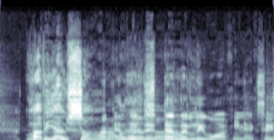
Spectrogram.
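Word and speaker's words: Leviosa: when he's like can you believe her it's pronounced laviosa they're literally walking next to her yeah and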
